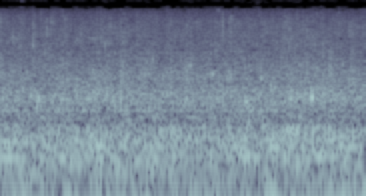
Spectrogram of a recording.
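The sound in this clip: A creek flows in a continuous soft rush of water, a quiet, even babble with no pauses and no other sounds.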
